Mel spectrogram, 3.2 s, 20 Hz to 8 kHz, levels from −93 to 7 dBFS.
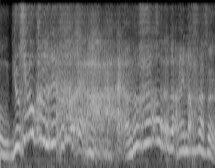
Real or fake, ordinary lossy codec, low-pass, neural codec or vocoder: fake; none; 7.2 kHz; codec, 16 kHz, 0.5 kbps, FunCodec, trained on LibriTTS, 25 frames a second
